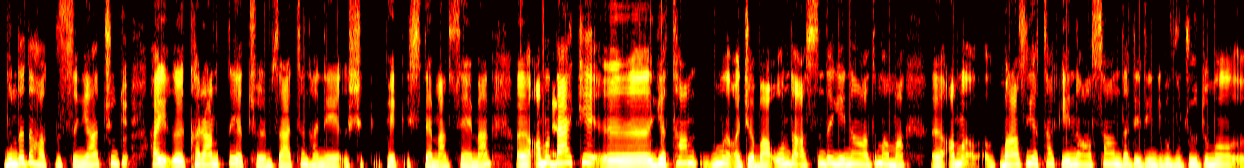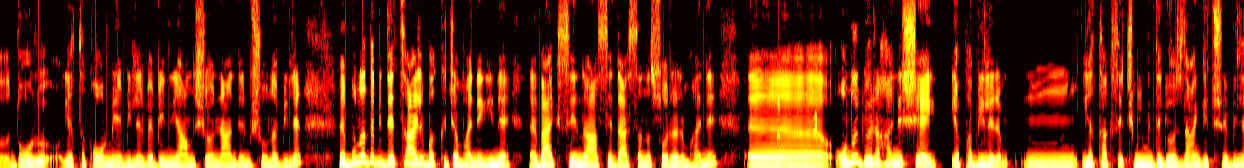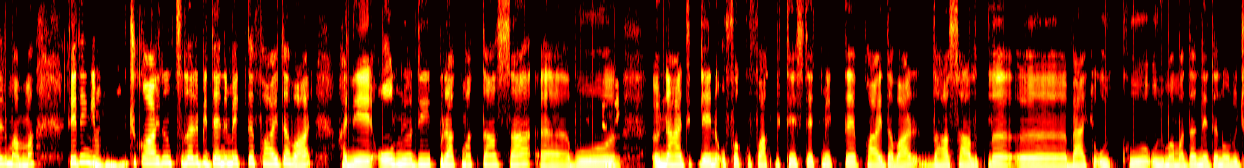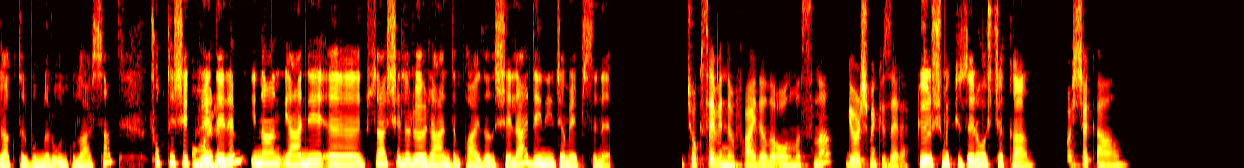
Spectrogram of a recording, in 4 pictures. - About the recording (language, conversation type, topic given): Turkish, advice, Düzenli bir uyku rutini oluşturmakta zorlanıyorum; her gece farklı saatlerde uyuyorum, ne yapmalıyım?
- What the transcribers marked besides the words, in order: distorted speech; other background noise; tapping; static; mechanical hum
